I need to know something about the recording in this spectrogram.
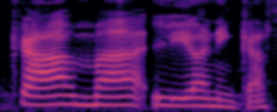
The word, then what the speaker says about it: Camaleónicas: Camaleónicas. It's like chameleon For chameleon? in Spanish and plural because I'm not just talking about me.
